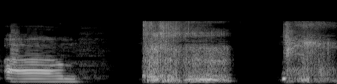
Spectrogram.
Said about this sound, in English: Way to blow your nose in the microphone.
